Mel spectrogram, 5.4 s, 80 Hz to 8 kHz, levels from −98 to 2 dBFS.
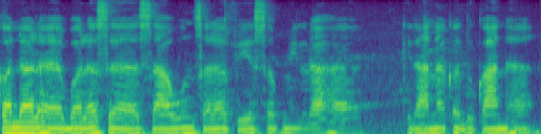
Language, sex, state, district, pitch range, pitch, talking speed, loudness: Hindi, male, Bihar, Muzaffarpur, 105-115 Hz, 110 Hz, 165 wpm, -16 LUFS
